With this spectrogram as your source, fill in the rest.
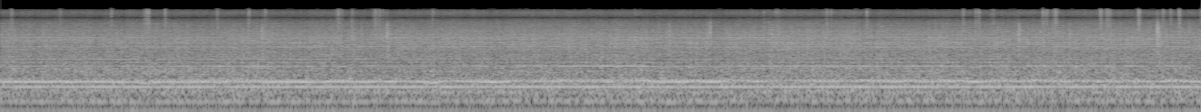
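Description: A snowblower engine drones steadily up close.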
